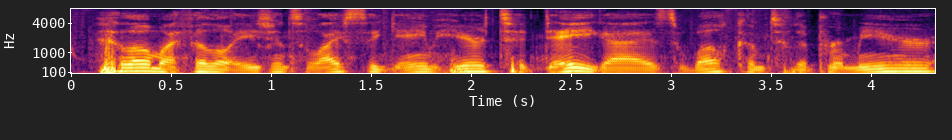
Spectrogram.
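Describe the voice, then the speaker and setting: A man's speech, at a moderate pace and with ordinary pitch variation, comes through noticeable background noise. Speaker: gaming streamer. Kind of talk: gameplay commentary. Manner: halting, many fillers.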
